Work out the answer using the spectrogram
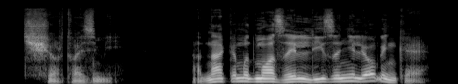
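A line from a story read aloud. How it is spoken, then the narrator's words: Whisper to himself. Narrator (Russian): шептал про себя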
